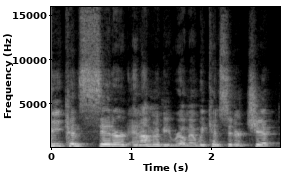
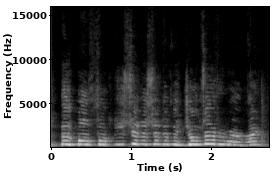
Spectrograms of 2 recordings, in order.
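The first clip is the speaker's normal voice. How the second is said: mock squeal; 13 semitones higher than usual. Joking about getting splashed.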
